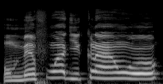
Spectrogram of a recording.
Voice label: get well soon, Bassa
